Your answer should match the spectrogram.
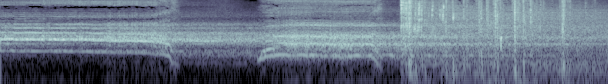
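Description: A male inmate lets out a loud, drawn-out agonized scream in several strained bursts that drop in pitch, ending in a harsh, ragged, breaking cry as his throat tears, with no other voices.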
